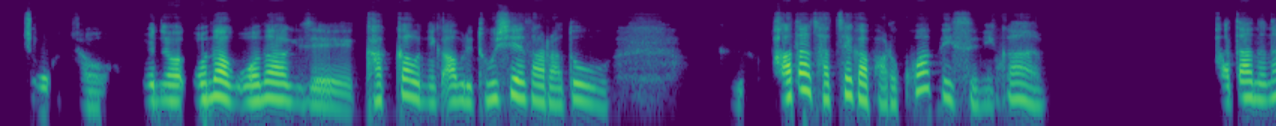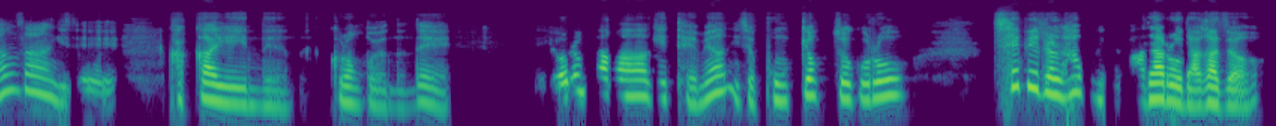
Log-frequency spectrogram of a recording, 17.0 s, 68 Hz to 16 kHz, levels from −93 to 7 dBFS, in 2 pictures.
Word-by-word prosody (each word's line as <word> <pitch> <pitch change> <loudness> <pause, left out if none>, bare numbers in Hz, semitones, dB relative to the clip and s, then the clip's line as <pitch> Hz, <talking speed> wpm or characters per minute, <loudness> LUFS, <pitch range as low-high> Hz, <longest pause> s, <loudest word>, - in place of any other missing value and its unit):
그쵸, - - -7
그쵸. - - -16 0.3
왜냐면 205 -1 0
워낙 220 -1 +4
워낙 210 +2 +2
이제 165 -6 -6
가까우니까 210 -2 -1
아무리 200 -1 -1
도시에 225 +5 +1
살아도 195 -4 -3
그 - - -24 0.9
바다 340 - +6
자체가 225 -2 +1
바로 180 - -9
코 315 - -2
앞에 345 -9 -4
있으니까. 185 0 -7 1.2
바다는 240 -2 0
항상 300 -4 -2
이제 480 - -10 0.3
가까이에 210 -5 +2
있는 170 -3 -7 0.3
그런 190 -3 -4
거였는데 160 0 -9 0.7
여름 310 - +1 0.2
방학이 250 -3 +1
되면 255 - -2
이제 190 -3 -8
본격적으로 235 +3 0 0.6
채비를 360 -8 +4
하고 295 +4 -1
이제 210 -3 -13
바다로 205 -1 +6
나가죠. 175 +3 +2
215 Hz, 310 characters per minute, -22 LUFS, 185-250 Hz, 1.2 s, 바다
